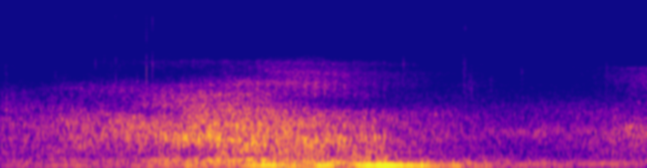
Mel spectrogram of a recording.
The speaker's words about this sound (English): at least the trucks are going now.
